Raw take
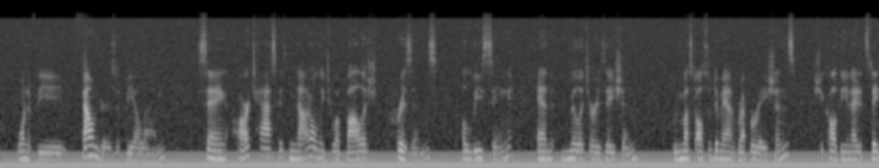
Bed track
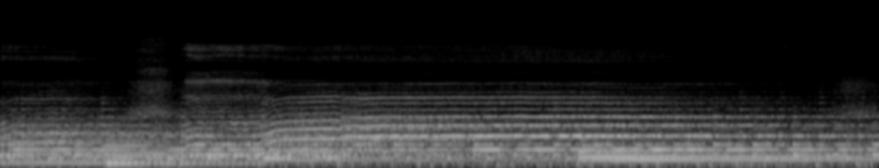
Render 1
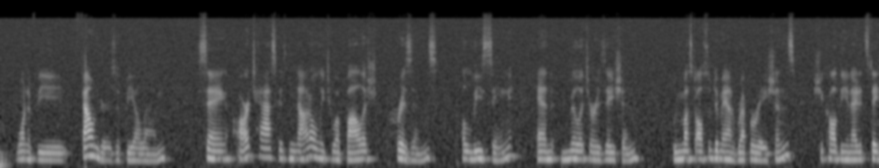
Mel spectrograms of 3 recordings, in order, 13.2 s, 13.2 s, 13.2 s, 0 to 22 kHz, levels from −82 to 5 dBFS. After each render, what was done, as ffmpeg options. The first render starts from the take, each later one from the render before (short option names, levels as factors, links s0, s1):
-af "bandreject=f=50:t=h:w=6,bandreject=f=100:t=h:w=6,bandreject=f=150:t=h:w=6,bandreject=f=200:t=h:w=6,bandreject=f=250:t=h:w=6"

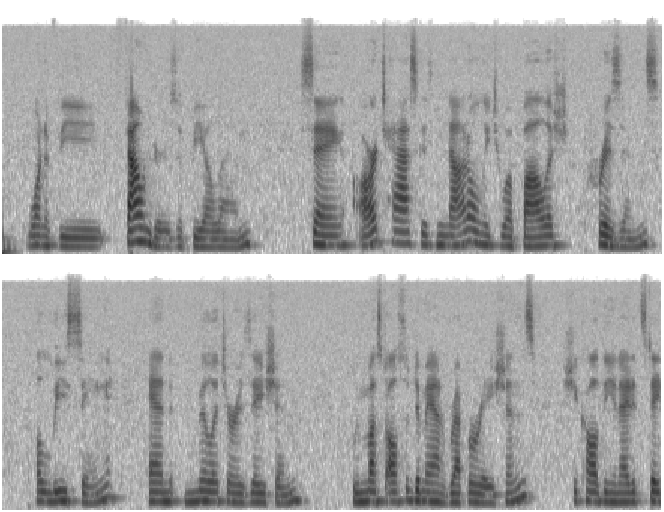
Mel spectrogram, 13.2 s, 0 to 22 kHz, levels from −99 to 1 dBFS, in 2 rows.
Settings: -af "afftdn=nr=6:nf=-41"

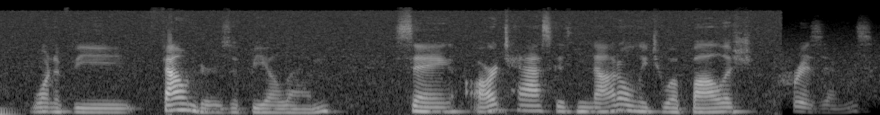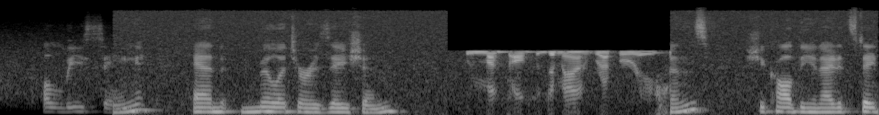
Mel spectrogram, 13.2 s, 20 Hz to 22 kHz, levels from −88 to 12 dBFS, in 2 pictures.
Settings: -filter_complex "[0:a]asettb=1/sr,asplit=3[s0][s1][s2];[s0]atrim=end=5.874[s3];[s1]atrim=start=5.87:end=7.46,asetpts=PTS-STARTPTS,afade=t=in:d=0.004:c=qsin,afade=t=out:st=1.586:d=0.004:c=qsin,highpass=690,lowpass=3100[s4];[s2]atrim=start=7.456[s5];[s3][s4]acrossfade=d=0.004:c1=hsin:c2=qsin[s6];[s6][s5]acrossfade=d=0.004:c1=qsin:c2=hsin,asettb=1/sr,asplit=3[s7][s8][s9];[s7]atrim=end=9.964[s10];[s8]atrim=start=9.96:end=11.64,asetpts=PTS-STARTPTS,afade=t=in:d=0.004:c=qsin,afade=t=out:st=1.676:d=0.004:c=qsin,lowpass=f=3100:t=q:w=0.5098,lowpass=f=3100:t=q:w=0.6013,lowpass=f=3100:t=q:w=0.9,lowpass=f=3100:t=q:w=2.563,afreqshift=-3600[s11];[s9]atrim=start=11.636[s12];[s10][s11]acrossfade=d=0.004:c1=hsin:c2=qsin[s13];[s13][s12]acrossfade=d=0.004:c1=qsin:c2=hsin"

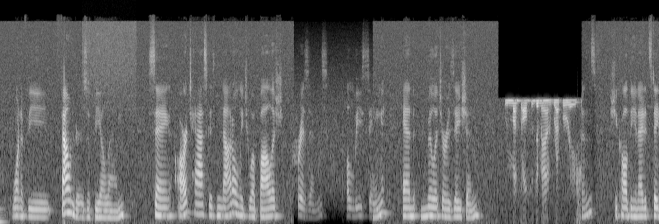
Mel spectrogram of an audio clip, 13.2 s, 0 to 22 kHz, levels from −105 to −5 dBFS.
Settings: -filter_complex "[0:a]asettb=1/sr,asplit=3[s0][s1][s2];[s0]atrim=end=1.644[s3];[s1]atrim=start=1.64:end=2.73,asetpts=PTS-STARTPTS,afade=t=in:d=0.004:c=qsin,afade=t=out:st=1.086:d=0.004:c=qsin,bass=f=250:g=4,treble=f=4000:g=9[s4];[s2]atrim=start=2.726[s5];[s3][s4]acrossfade=d=0.004:c1=hsin:c2=qsin[s6];[s6][s5]acrossfade=d=0.004:c1=qsin:c2=hsin,asettb=1/sr,asplit=3[s7][s8][s9];[s7]atrim=end=11.534[s10];[s8]atrim=start=11.53:end=12.11,asetpts=PTS-STARTPTS,afade=t=in:d=0.004:c=qsin,afade=t=out:st=0.576:d=0.004:c=qsin,acompressor=threshold=0.0316:ratio=6:attack=3.2:release=140:knee=1:detection=peak[s11];[s9]atrim=start=12.106[s12];[s10][s11]acrossfade=d=0.004:c1=hsin:c2=qsin[s13];[s13][s12]acrossfade=d=0.004:c1=qsin:c2=hsin"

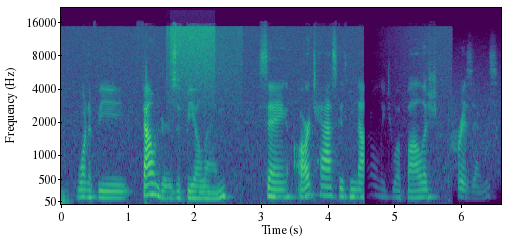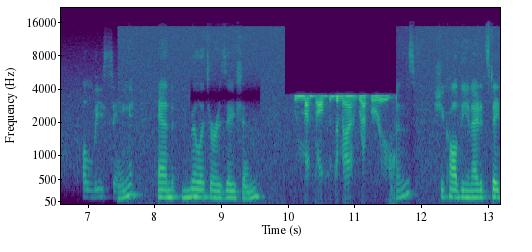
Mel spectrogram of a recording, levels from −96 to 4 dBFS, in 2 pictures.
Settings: -filter_complex "[0:a]asettb=1/sr,asplit=3[s0][s1][s2];[s0]atrim=end=1.584[s3];[s1]atrim=start=1.58:end=2.32,asetpts=PTS-STARTPTS,afade=t=in:d=0.004:c=qsin,afade=t=out:st=0.736:d=0.004:c=qsin,aemphasis=mode=production:type=75kf[s4];[s2]atrim=start=2.316[s5];[s3][s4]acrossfade=d=0.004:c1=hsin:c2=qsin[s6];[s6][s5]acrossfade=d=0.004:c1=qsin:c2=hsin,asettb=1/sr,asplit=3[s7][s8][s9];[s7]atrim=end=8.544[s10];[s8]atrim=start=8.54:end=9.6,asetpts=PTS-STARTPTS,afade=t=in:d=0.004:c=qsin,afade=t=out:st=1.056:d=0.004:c=qsin,asuperstop=centerf=3500:order=4:qfactor=1.1[s11];[s9]atrim=start=9.596[s12];[s10][s11]acrossfade=d=0.004:c1=hsin:c2=qsin[s13];[s13][s12]acrossfade=d=0.004:c1=qsin:c2=hsin,asplit=2[s14][s15];[s14]atrim=end=4.55,asetpts=PTS-STARTPTS,afade=t=out:st=4.546:d=0.004:c=hsin[s16];[s15]atrim=start=4.55,asetpts=PTS-STARTPTS,afade=t=in:d=1.09:c=qua[s17];[s16][s17]concat=n=2:v=0:a=1"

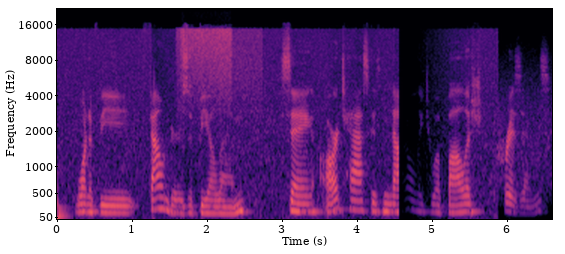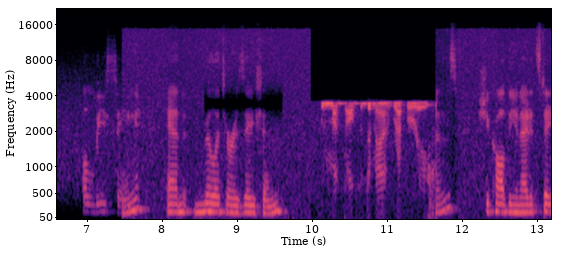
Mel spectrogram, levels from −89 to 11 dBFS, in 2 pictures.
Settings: -af "alimiter=limit=0.237:level=0:latency=1:release=495"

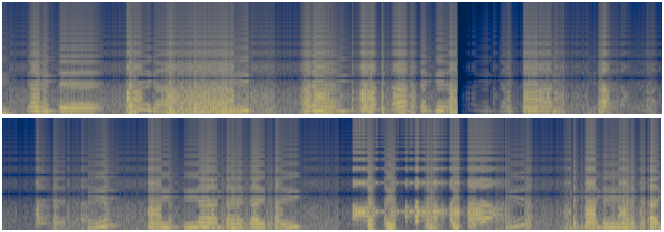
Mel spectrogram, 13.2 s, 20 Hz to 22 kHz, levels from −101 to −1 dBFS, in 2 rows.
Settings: -af "acrusher=samples=32:mix=1:aa=0.000001"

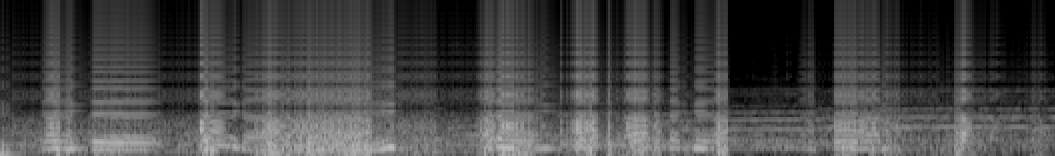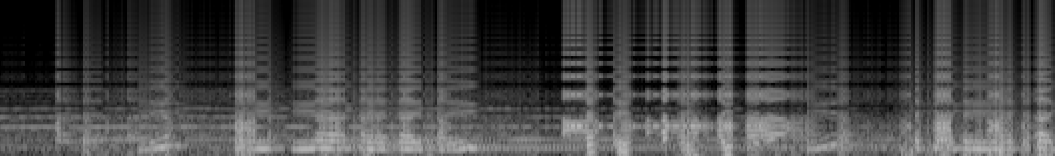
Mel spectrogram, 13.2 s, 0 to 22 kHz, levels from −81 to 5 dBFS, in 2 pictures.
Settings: -filter_complex "[1:a]volume=0.2[s0];[0:a][s0]amix=inputs=2:normalize=0"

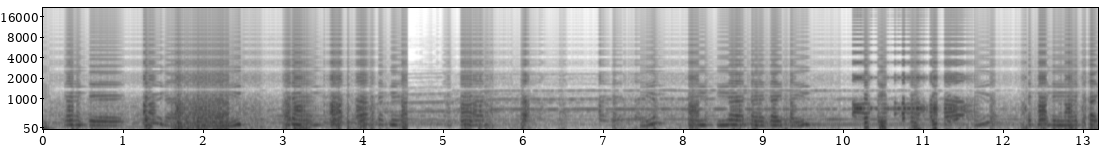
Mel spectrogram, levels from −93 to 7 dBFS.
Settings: -af "volume=2.11"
